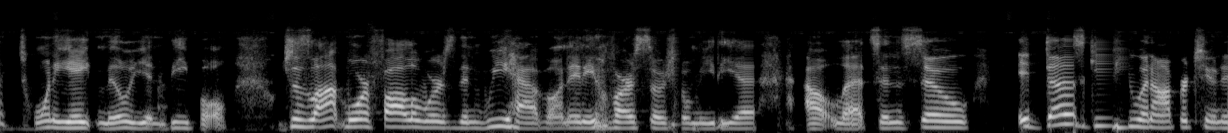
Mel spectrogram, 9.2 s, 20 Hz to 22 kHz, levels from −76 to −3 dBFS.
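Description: Gain pumping runs through the whole clip. The gain is likely set far too high for the microphone, so a fast limiter or compressor keeps clamping down on every loud sound and letting go in between. The level swings by about 5 dB. Loud and quiet parts sit unnaturally close together, leaving the sound squashed and breathing.

A burst of packet loss occurs seven times, at 5.05 to 5.14 s, 5.59 to 5.68 s, 5.83 to 5.92 s, 7.39 to 7.54 s, 7.99 to 8.08 s, 8.23 to 8.37 s and 8.40 to 8.49 s. Each time, a run of audio failed to arrive in time, and the receiver stretched the last sound to cover the hole, fading it as it went. Most of these fills last about 60 ms and give a brief held buzz or fading hiss. The ones at 7.39 s and 8.23 s run about 120 ms. At 7.39 s the fill dies away into roughly 70 ms of silence. After each fill the sound jumps ahead with a piece missing.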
